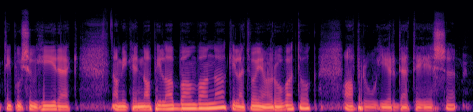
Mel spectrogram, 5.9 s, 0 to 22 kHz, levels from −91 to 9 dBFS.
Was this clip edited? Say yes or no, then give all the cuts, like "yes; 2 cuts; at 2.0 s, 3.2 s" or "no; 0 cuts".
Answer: yes; 1 cut; at 4.3 s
